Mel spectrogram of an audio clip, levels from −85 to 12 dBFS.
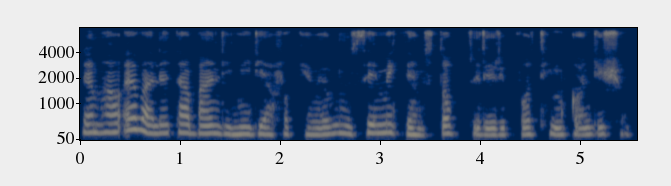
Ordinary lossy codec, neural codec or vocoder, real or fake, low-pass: none; none; real; 7.2 kHz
